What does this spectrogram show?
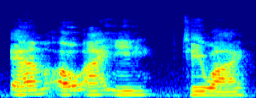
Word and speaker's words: moiety: were John's word of the day is moiety M o ie t Y moiety six letters three syllables it's a noun and it means half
